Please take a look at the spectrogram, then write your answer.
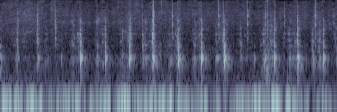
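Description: A small hand-cranked string winder unwinds a guitar string, giving off a close, steady run of rapid clicking ticks, about four per second.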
